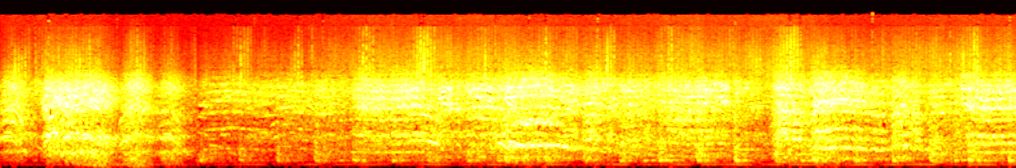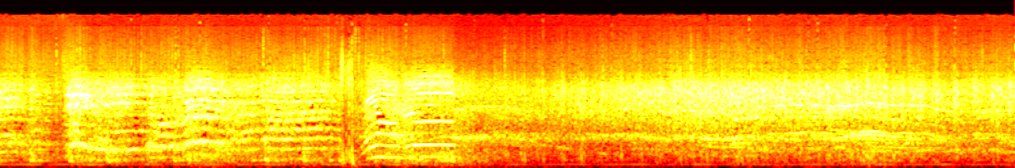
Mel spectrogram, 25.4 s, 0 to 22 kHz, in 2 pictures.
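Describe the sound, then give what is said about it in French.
In May 1936, a large crowd sings The Internationale together in a loud, sustained chorus, voices rising and falling with the melody, followed by a swell of cheering and acclaim for the socialist Léon Blum toward the end. “En mai 1936, la foule chante l'international et acclame Léon Blum, le socialiste Léon Blum.”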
